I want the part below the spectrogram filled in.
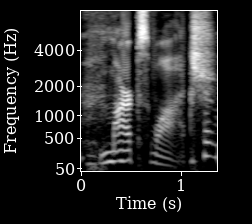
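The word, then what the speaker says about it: Marxuach: How we finally found out how to say it correctly, and we all say it like this. Javier Grillo Marxwatch.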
